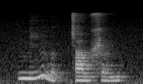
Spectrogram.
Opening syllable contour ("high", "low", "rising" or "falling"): rising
